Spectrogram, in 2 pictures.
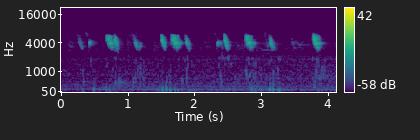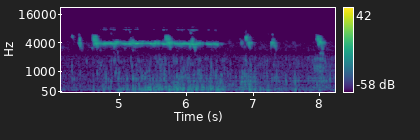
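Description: Birds chirping in the background: short high chirps repeated irregularly, with one long steady high note lasting nearly two seconds about halfway through. A faint low rumble sits underneath at the same time.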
